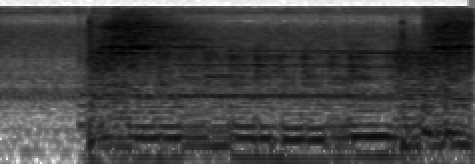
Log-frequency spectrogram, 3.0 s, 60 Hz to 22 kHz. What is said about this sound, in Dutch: En zo vaak zie je geen 16 mm projectoren meer. Die is deze. Dus, nou, dit is allemaal heel interessant. Ik, eh, en terwijl ik daar naar kijk, kunt u daar naar luisteren.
